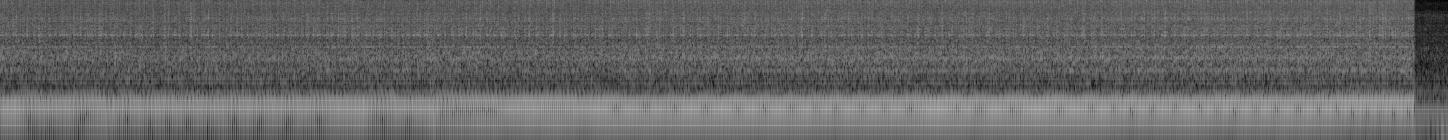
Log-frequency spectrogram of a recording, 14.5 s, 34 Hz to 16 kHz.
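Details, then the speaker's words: Mitsubishi Lancer Evo 5 rebuilt 2.37 stroker 4G63T engine, first start, cold, no fault codes: steady, deep, even idle with a low drone, no knocks or misses, quiet. Normal idle after rebuild. "the engines running you didn't hear our Quay is running absolutely mint so just gonna warm it out now"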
